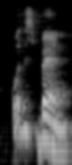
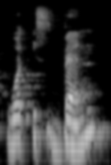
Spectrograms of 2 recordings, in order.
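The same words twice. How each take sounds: First: Said in the usual way. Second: Ben on a slow low rise; low rising, friendly. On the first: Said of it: "would normally produce an answer". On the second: Shown as a demonstration. Friendly teacher asking a pupil, low rising. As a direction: lift gently on Ben, encouraging. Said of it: "Low rising intonation ... indicates friendliness".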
